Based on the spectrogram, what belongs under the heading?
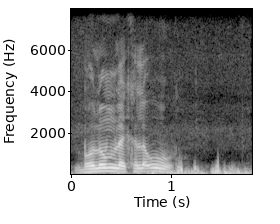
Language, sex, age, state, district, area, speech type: Manipuri, male, 45-60, Manipur, Churachandpur, urban, read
